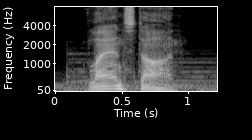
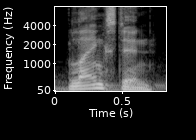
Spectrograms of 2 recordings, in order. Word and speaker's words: Langston: He pronounced it wrong, stretching it deliberately. Lancon. Langston rose stiffly. Langston, he corrected quietly.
